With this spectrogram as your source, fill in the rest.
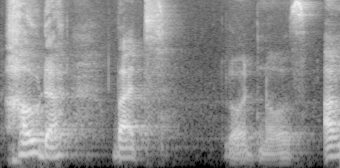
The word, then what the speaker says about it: Gouda: Apparently, it's Dutch. It's supposed to be pronounced Gouda, but Lord knows, I'm not going to say that.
